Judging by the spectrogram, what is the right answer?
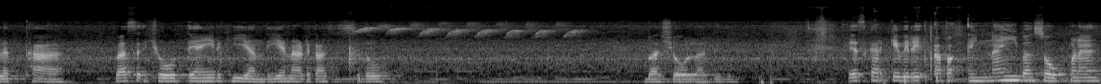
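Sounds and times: small bird chirping: 3.4s - 6.0s.

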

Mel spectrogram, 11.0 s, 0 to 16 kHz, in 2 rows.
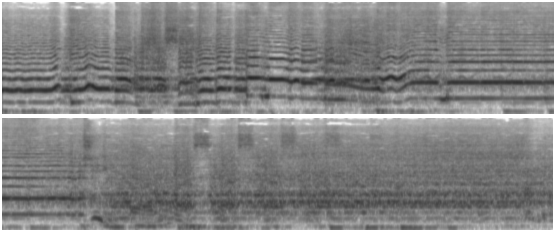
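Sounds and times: loud music through speakers: 0.0s - 11.0s.

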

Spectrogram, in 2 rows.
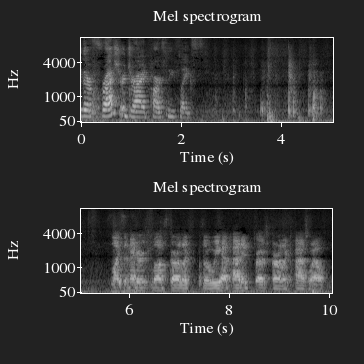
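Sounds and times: soft footsteps and shuffling: 1.5s - 6.8s.

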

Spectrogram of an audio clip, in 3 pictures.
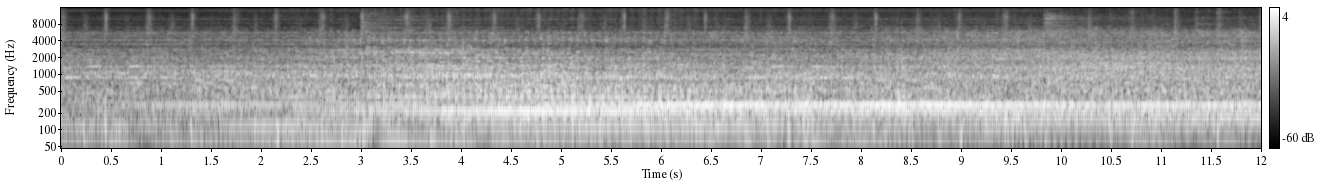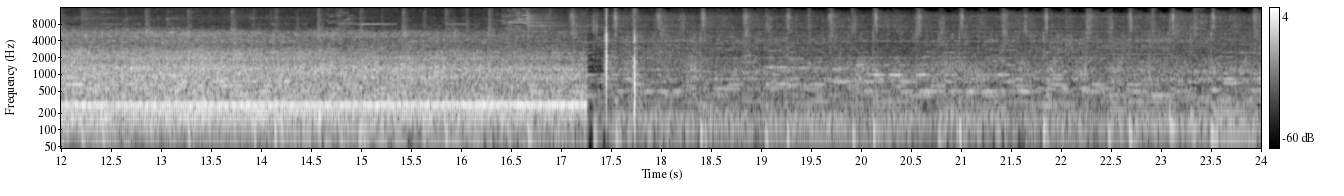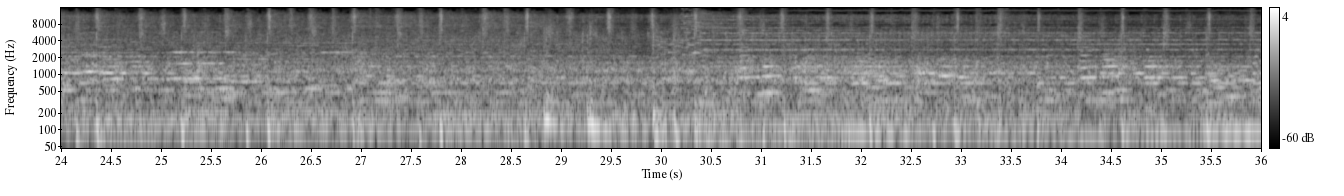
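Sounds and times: boat engine running: 0.0s - 36.0s.

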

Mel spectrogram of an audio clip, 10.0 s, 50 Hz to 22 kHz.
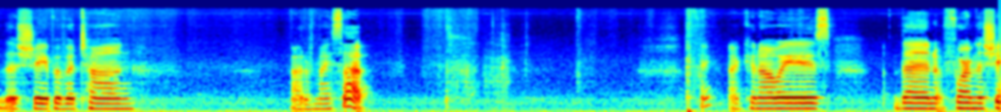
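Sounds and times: low room hum: 0.0s - 10.0s
light scratches: 3.1s - 6.1s.

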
